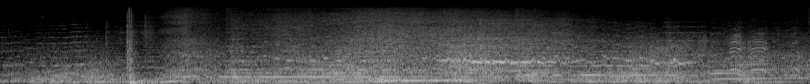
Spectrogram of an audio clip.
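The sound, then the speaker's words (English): A BMW car's engine roars and revs hard as it speeds off, with squealing tires. The loud, continuous acceleration runs for about eight seconds. “leaps into the BMW. He starts it up and speeds off.”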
